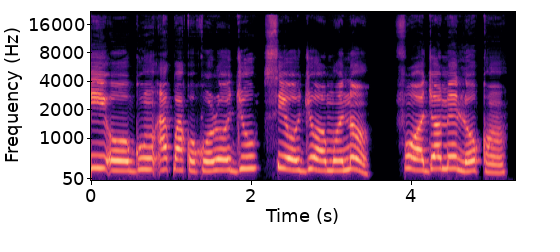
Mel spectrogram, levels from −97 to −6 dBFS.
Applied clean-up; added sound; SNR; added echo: neural mask model Resemble Enhance denoiser.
